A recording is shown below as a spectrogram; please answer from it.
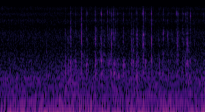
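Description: Faint computer keyboard keystrokes: an irregular run of light key clicks as a password is typed at a sudo prompt.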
